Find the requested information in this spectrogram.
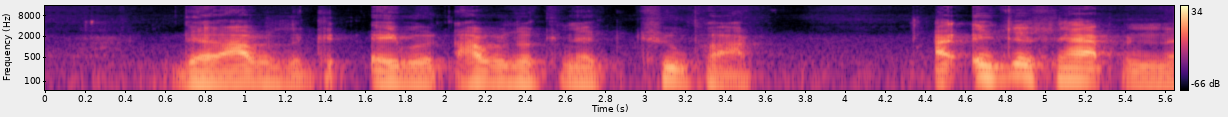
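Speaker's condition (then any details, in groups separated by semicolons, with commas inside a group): Slurred speech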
